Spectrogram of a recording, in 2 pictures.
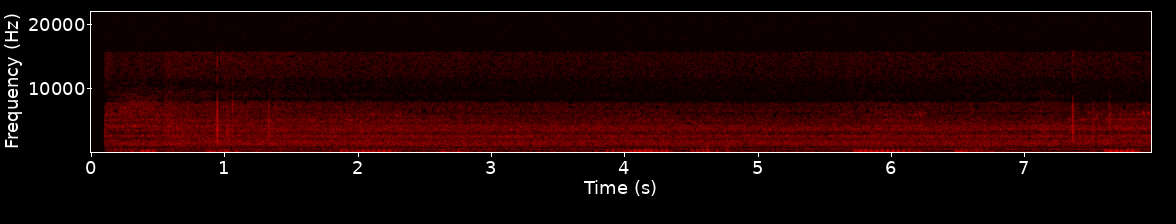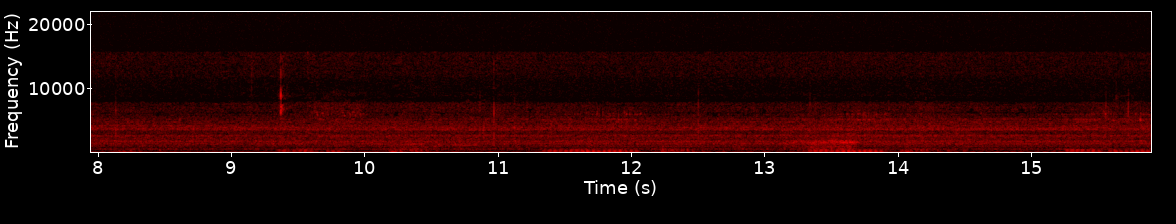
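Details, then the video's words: Frannie, a female pet cat, purring while being petted on her soft fur and stretching; low rumbling purr in rhythmic pulses roughly every two seconds, quiet throughout, with faint rustling of hands on fur. "Cat Purring"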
